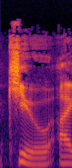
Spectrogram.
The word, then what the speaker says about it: Qi: But the Wireless Power Consortium does say, and they manage the standard, that it should be pronounced Qi because, yes, it is based on the Chinese character.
